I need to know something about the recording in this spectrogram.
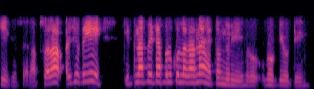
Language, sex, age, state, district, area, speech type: Hindi, male, 18-30, Uttar Pradesh, Chandauli, rural, conversation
